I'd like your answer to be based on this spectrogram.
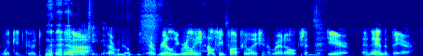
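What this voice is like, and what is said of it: New England accent. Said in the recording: “that's my New England accent”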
